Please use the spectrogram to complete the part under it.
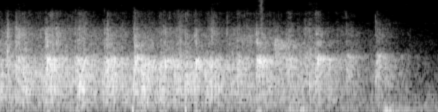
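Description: A church congregation applauds with a soft, distant patter of many hands clapping, sustained and fairly faint, with a few louder claps standing out.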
